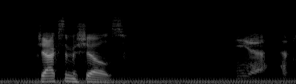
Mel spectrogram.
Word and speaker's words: Michiels: A lot of people mispronounce it, but it's Michelle's. It's actually a European. Michelle's. Jackson Michelle's.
